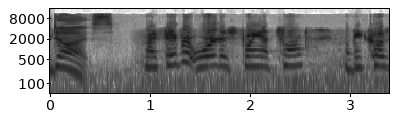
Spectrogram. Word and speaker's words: feuilleton: My favorite word is feuilleton because it's spelled so differently than it's pronounced.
